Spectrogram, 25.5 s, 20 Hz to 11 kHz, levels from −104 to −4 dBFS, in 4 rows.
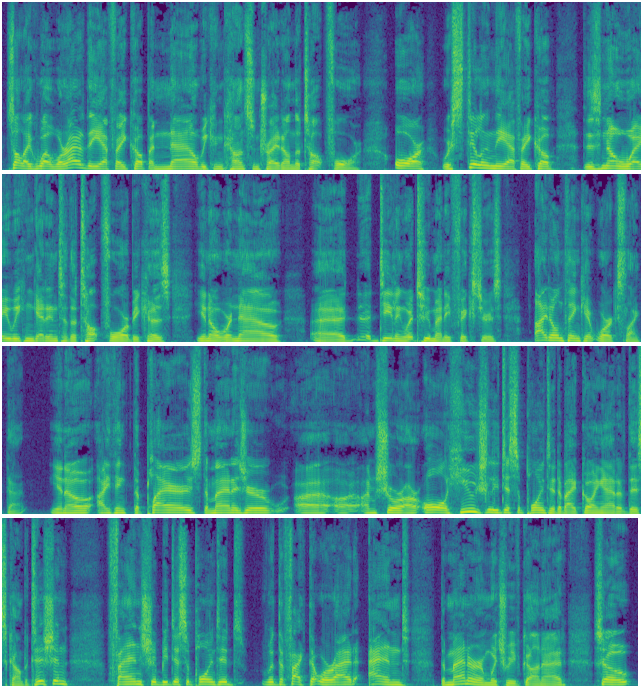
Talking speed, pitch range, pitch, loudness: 225 wpm, 125-155 Hz, 140 Hz, -18 LUFS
